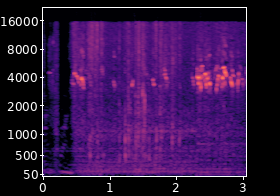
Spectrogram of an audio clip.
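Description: Newborn chicks in a brooding cage peep in quick, high, faint chirps, clustering in a burst near the end over low background noise.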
